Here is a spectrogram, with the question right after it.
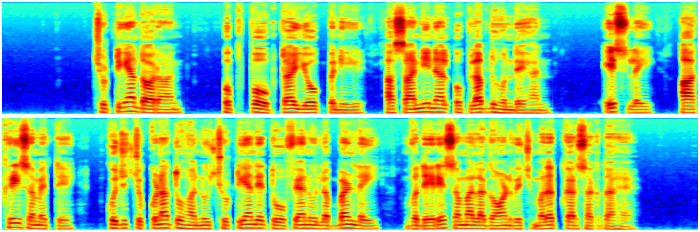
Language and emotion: Punjabi, neutral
